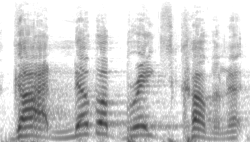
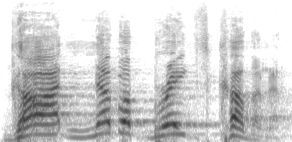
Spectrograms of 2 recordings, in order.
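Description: No difference in how they are said.

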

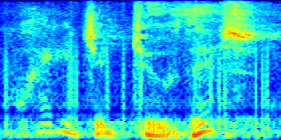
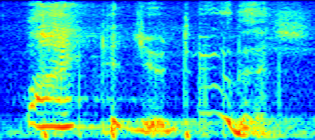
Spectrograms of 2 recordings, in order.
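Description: First: Said in the usual way. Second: High, bewildered pleading; pleading question. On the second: Acted. Rescued wife asking her husband why, high pleading question. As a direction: ask it high, needing an answer.

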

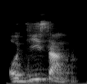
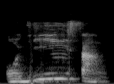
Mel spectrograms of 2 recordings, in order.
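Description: First: "oji-sang" with a quick i; short i. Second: "oji-sang" slowly, i drawn out; long i. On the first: Teacher contrasts two words, short i in "oji-sang". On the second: Teacher contrasts two words, long i in "oji-sang". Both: Shown as a demonstration. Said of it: "itu beda I-nya".

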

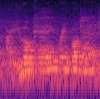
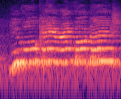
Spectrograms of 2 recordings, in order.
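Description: First: Said in the usual way. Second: Very high, squeaky pony voice; original Derpy voice. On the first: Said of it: "now it's". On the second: Retold or imitated. Panelist contrasting the original line, high and squeaky. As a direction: pitch way up into a squeaky cartoon voice. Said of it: "So instead of".

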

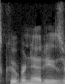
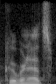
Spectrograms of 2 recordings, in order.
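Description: First: "Kubernetes" said koo-ber-NET-eez; Kubernetes ending in -eez. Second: "Kubernetes" said koo-ber-NETS; Kubernetes ending in -nets. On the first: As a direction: sound out the last syllable of "Kubernetes" as -eez. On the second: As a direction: cut "Kubernetes" to three syllables, ending like "nets". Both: Shown as a demonstration. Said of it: "I don't know if it's".

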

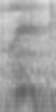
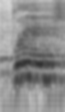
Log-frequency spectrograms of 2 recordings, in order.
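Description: First: Very soft, lower call; still small voice. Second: Loud, high call by name. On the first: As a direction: call his name barely audibly. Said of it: "still small voice". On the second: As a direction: call out to get his attention. God calling, before the soft retake. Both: Retold or imitated.

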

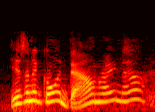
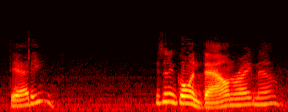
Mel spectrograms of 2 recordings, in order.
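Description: First: Put-on much higher, slow, pleading child's question; insistent little girl. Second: Put-on higher, innocent little-girl question. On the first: Daughter pressing her dad again, in a much higher, slower child's voice. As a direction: drag it out like a small child who won't let it go. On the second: Daughter asking her dad about the chart, in a higher little-girl voice. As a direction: ask it like a small curious child.

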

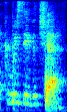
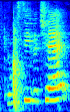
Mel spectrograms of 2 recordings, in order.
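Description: First: Said in the usual way. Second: Much higher, lilting up to the audience; checking the crowd can see the chair; high checking question. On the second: Real, not acted. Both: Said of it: "can you see that on the chair?".

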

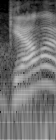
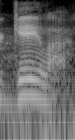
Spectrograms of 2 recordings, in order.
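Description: First: "gala" with a short a, as in gal; first syllable of "gala" rhymes with pal. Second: "gala" with a long a, as in gale; first syllable of "gala" rhymes with day. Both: Shown as a demonstration. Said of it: "do you call it gala or gala".

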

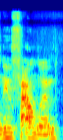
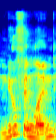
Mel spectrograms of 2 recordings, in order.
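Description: First: "Newfoundland" with a full "found" in the middle; pronounced as spelled. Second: "Newfoundland" squeezed to sound like "Newfinland"; local pronunciation. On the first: Pointing out the spelling, "Newfoundland" said with a clear "found". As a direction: say "Newfoundland" just as written, "new-found-land". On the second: Naming the East Coast province, local pronunciation of "Newfoundland" as "Newfinland". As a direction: say "Newfoundland" with a reduced middle, no "found". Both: Shown as a demonstration. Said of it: "even though it's spelled Newfoundland".

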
